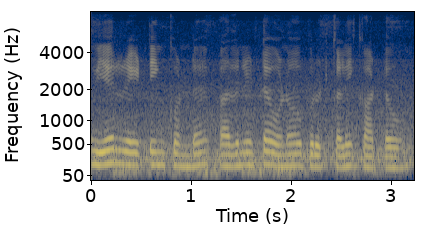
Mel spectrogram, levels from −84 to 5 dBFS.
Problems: background sounds at intervals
